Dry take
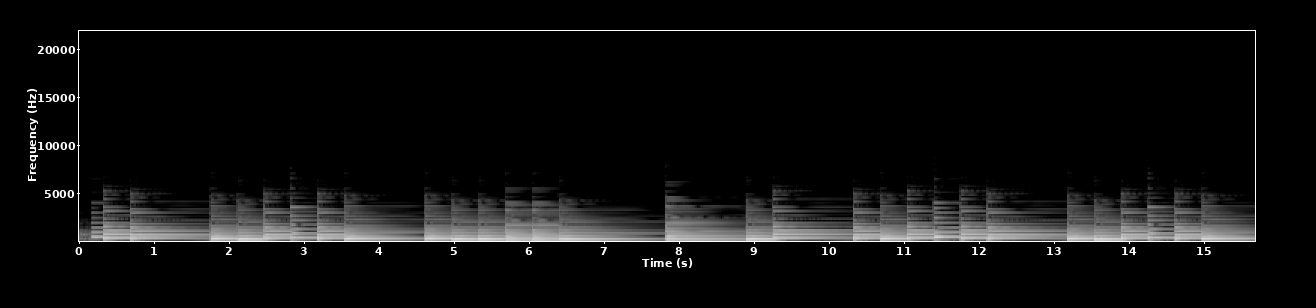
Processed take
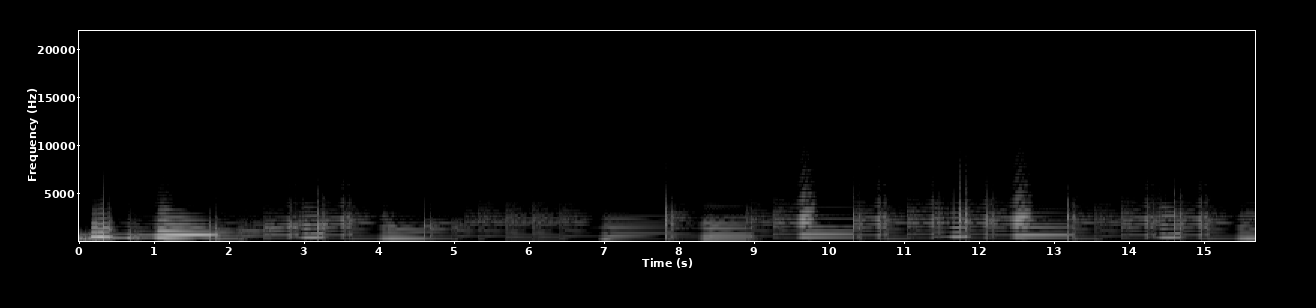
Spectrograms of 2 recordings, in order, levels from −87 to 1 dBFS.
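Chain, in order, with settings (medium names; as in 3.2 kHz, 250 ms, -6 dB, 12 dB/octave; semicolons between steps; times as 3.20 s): local Wiener filter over 41 samples; in parallel at +1.5 dB: compression 12:1, threshold -29 dBFS, peak gain reduction 13 dB; 4.11–5.14 s: on the sum: resonant high shelf 2.1 kHz -11 dB, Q 3; inverted gate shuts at -18 dBFS, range -29 dB; band-pass sweep 330 Hz -> 2.4 kHz, 0.03–3.62 s; saturation -29 dBFS, distortion -17 dB; tilt shelf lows -9 dB, about 660 Hz; on a send at -3 dB: reverberation RT60 0.20 s, pre-delay 70 ms; on the sum: loudspeaker Doppler distortion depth 0.31 ms; trim +4 dB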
